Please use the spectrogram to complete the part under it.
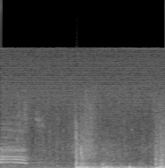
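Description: Soldiers' boots stamp on the ground in unison.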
